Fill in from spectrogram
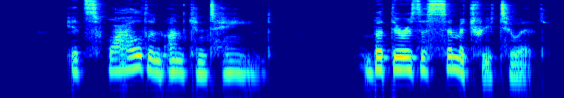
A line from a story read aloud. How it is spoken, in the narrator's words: Cal whispered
